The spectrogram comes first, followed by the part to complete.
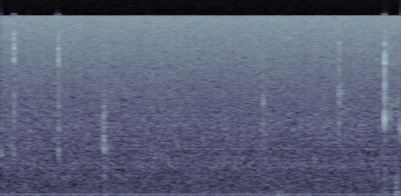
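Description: About six faint computer-mouse clicks, spaced irregularly, over a steady low hum.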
